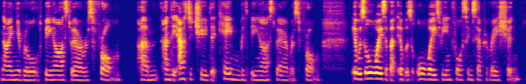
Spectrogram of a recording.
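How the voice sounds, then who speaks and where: A woman in her forties with an English accent and a slightly low voice, speaking as a guest on a professional podcast. She answers carefully and reflectively, pausing often with soft hesitations as she works through her thoughts. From Scotland. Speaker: pensions actuary, podcast guest.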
